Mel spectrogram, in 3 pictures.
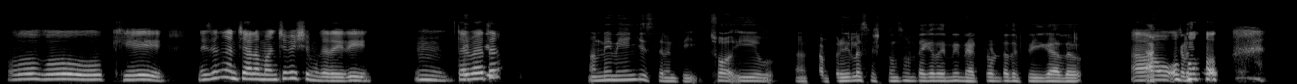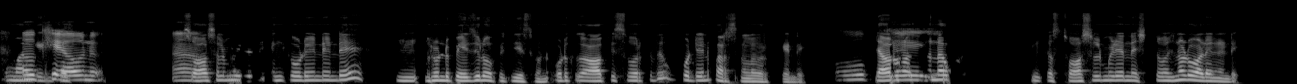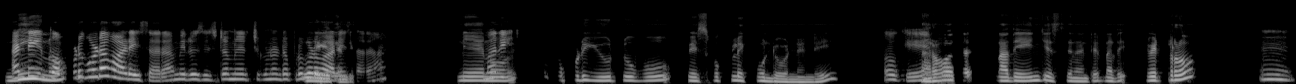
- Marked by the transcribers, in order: in English: "సో"; in English: "కంపెనీలో సిస్టమ్స్"; in English: "నెట్"; in English: "ఫ్రీ"; chuckle; in English: "సోషల్ మీడియాను"; in English: "ఓపెన్"; in English: "ఆఫీస్ వర్క్‌ది"; in English: "పర్సనల్ వర్క్‌కి"; in English: "సోషల్ మీడియాని"; other background noise; in English: "సిస్టమ్"; in English: "ఫేస్‌బుక్‌లో"
- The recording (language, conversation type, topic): Telugu, podcast, సోషియల్ మీడియా వాడుతున్నప్పుడు మరింత జాగ్రత్తగా, అవగాహనతో ఎలా ఉండాలి?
